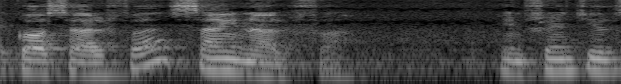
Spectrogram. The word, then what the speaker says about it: sine: In English it's pronounced sine. So you'll say, in English you'll say cos alpha, sine alpha.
